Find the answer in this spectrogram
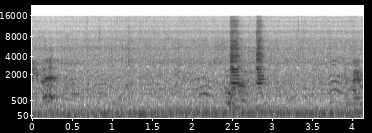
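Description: Vintage truck's engine running steadily as it drives slowly past. A little past halfway come two short horn toots, about a third of a second apart.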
